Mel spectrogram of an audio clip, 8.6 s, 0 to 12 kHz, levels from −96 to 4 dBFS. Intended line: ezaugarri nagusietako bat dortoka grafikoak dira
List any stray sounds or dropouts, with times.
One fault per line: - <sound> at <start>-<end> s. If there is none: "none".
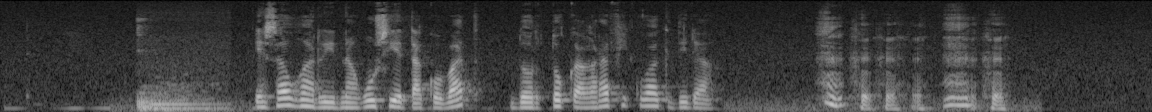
- thud at 1.0-1.7 s
- laugh at 6.1-7.7 s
